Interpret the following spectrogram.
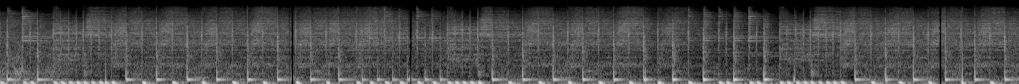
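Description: Hertz Drums virtual drum kit playing a metal groove through drum-bus processing: kick, snare, hi-hat and cymbals, with three quick bursts of double-kick. The bus processing is a little too extreme.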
